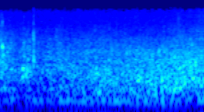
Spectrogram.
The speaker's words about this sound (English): It's waves. Surf. Ooh, mm-hmm. on the beach.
